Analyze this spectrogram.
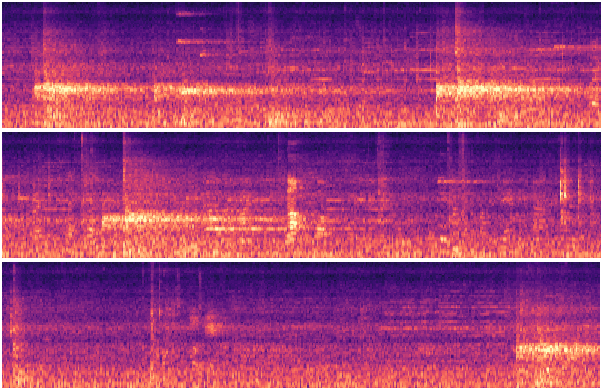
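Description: Men talk and call out casually across the court.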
